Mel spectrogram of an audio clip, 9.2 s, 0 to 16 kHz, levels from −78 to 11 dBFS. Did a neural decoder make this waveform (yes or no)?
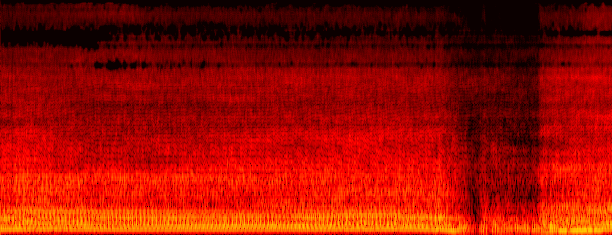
yes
